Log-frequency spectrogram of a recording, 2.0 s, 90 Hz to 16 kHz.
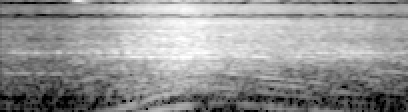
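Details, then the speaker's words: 2003 Toyota Camry at auction, started with a jump and moved forward and backward: single smooth rev rising and falling over about a second, clean note with no knocks or rattles; sounds pretty good, normal revving. "Started it up with the jump, moved it forward and backward."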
